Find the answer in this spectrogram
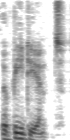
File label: "obedient", pronunciation en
